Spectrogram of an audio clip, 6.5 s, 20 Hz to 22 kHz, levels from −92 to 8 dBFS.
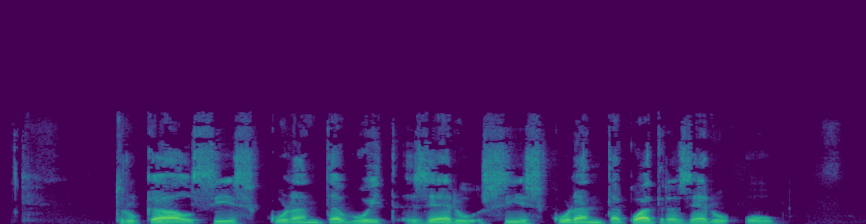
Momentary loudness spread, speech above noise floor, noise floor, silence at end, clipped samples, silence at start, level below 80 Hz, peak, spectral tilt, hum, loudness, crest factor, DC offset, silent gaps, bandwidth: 11 LU; 51 dB; -75 dBFS; 0.7 s; under 0.1%; 0.85 s; -68 dBFS; -4 dBFS; -6 dB/octave; none; -24 LUFS; 20 dB; under 0.1%; none; 11 kHz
